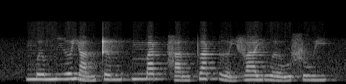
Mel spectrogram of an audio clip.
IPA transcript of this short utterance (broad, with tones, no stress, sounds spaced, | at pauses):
m əː˧ m i˧˥ ə̯ j a˨˩˦ n ʈ ə˧ m | m a˦˥ k̚ h a˨˩ n t̪ a˦˥ k̚ ɣ ə˨˩˨ j v a˧ j w ə˨˩˦ w ʂ u˧ j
